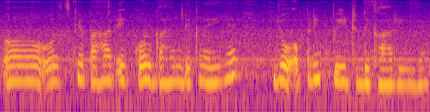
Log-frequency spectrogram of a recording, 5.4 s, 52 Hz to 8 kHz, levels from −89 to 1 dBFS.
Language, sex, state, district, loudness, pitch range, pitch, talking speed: Hindi, female, Haryana, Jhajjar, -17 LUFS, 185-215 Hz, 200 Hz, 165 wpm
